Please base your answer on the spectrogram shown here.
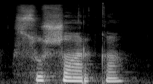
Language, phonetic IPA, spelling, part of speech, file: Ukrainian, [sʊˈʃarkɐ], сушарка, noun, Uk-сушарка.ogg
- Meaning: dryer (electric appliance for drying clothes)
